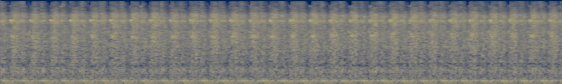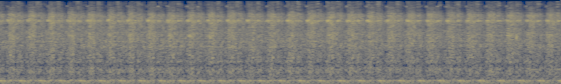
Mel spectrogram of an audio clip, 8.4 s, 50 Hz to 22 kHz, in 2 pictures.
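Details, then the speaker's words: New GEDTECH GLL71200WH 7 kg, 1400 rpm front-load washer on spin: heavy thumping about three beats a second over a low drone as the machine shakes violently despite transit-bolt steps. Owner suspects something stuck; unconfirmed. "Elle bouge dans tous les sens. J'ai mis des couvertures partout. Mais là en fait vous voyez comment elle bouge et le bruit est très très bizarre."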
